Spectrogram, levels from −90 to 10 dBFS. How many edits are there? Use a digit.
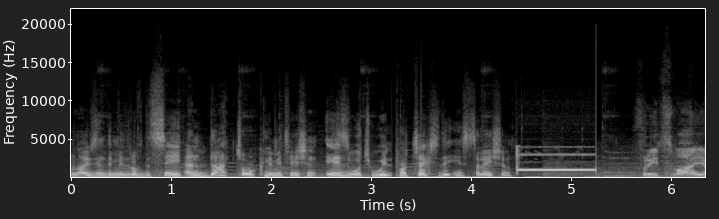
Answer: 3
